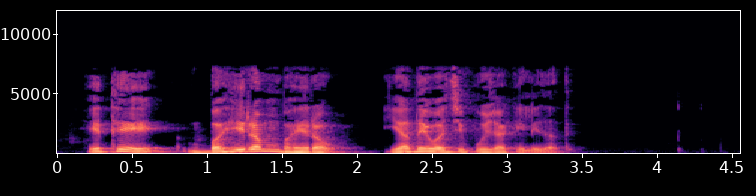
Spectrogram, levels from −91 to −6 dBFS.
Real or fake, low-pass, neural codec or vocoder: real; 7.2 kHz; none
